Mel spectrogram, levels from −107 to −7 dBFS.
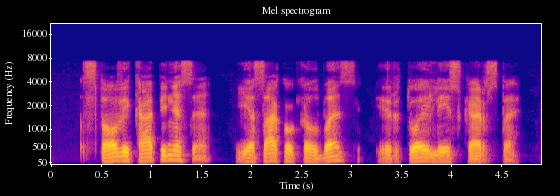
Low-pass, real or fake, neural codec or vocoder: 7.2 kHz; real; none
